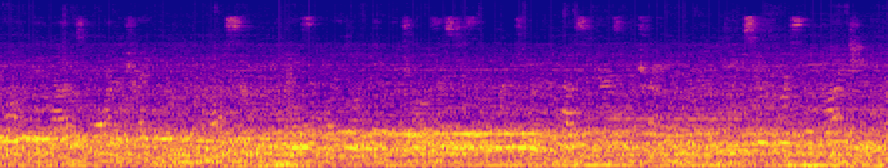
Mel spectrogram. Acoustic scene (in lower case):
subway train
